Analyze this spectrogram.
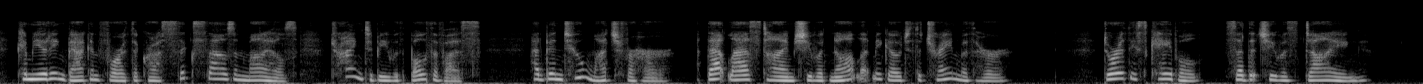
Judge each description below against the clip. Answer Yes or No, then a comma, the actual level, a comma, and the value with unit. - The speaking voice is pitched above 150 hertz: Yes, high, 190 Hz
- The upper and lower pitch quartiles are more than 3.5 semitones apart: Yes, average, 5.1 semitones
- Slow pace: No, average, 175 wpm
